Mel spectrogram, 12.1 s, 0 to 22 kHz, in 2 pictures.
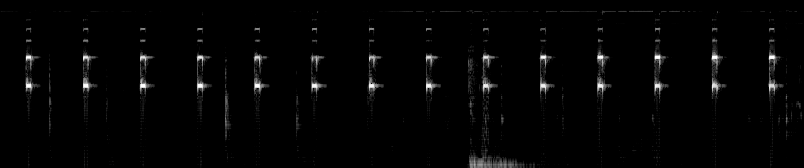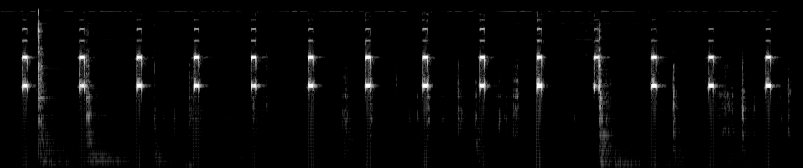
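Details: Elitech WJL-6000 refrigerant leak detector at a known leak site: sharp high beeps repeating steadily about twice a second, with a few handling thumps; owner unsure if leftover soap residue is triggering it. Leak detector alarm.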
